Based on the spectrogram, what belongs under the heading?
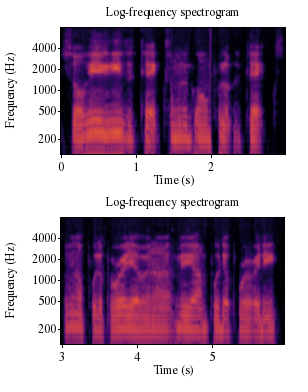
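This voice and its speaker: A fast-talking man with a lowish voice and little pitch movement livestreams from home while seated, preparing for an acting audition. With a slight Jamaican accent, he chats casually and reads instructions aloud, repeating and restarting his words often. The audio is dull, with no room sound.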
